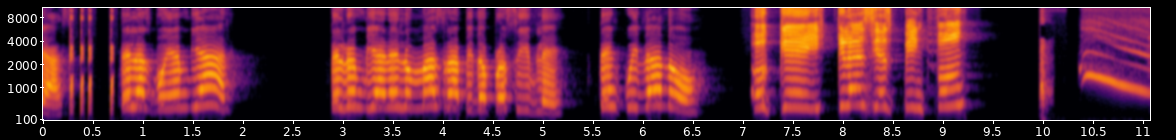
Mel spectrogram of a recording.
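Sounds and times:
high-pitched cartoon voice: 0:07.1 - 0:09.3
falling whistle sound effect: 0:10.4 - 0:11.0.

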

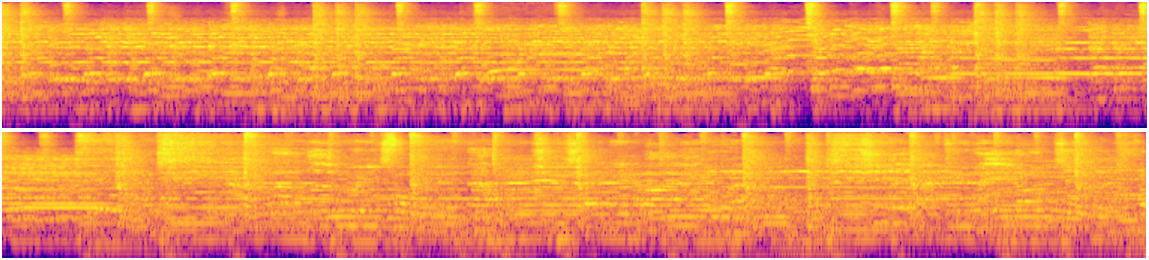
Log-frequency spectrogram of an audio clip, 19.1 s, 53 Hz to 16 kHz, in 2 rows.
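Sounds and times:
drums: 0:00.0 - 0:19.0
electric guitar: 0:00.0 - 0:19.0.

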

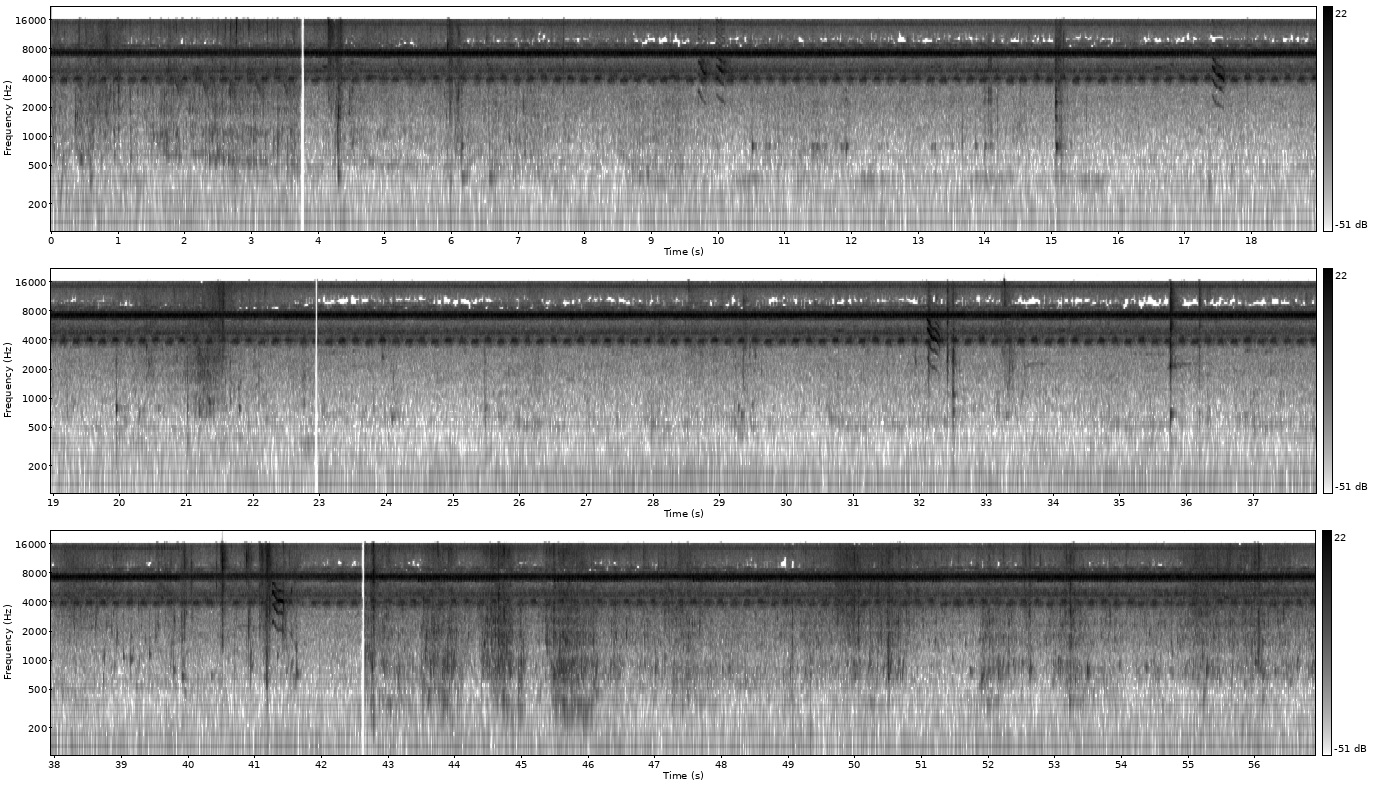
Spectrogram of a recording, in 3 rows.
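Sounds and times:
high-pitched insect buzz: 0:41.1 - 0:41.6.

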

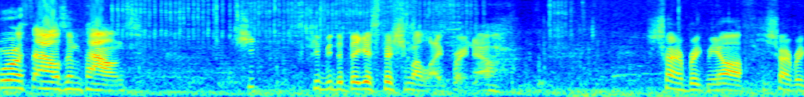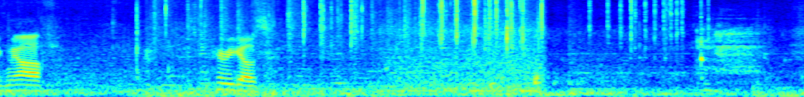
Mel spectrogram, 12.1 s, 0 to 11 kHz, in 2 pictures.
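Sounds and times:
fishing reel clicking: 0:00.6 - 0:04.5, 0:08.2 - 0:11.5.

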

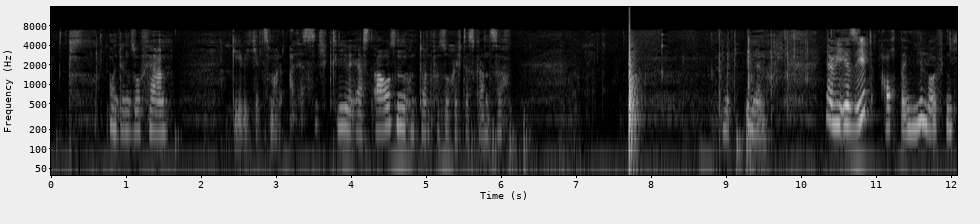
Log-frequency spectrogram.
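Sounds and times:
quiet handling noise: 0:00.0 - 0:10.2.

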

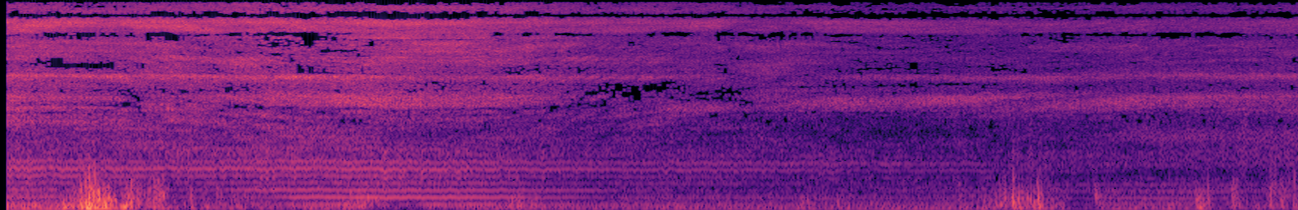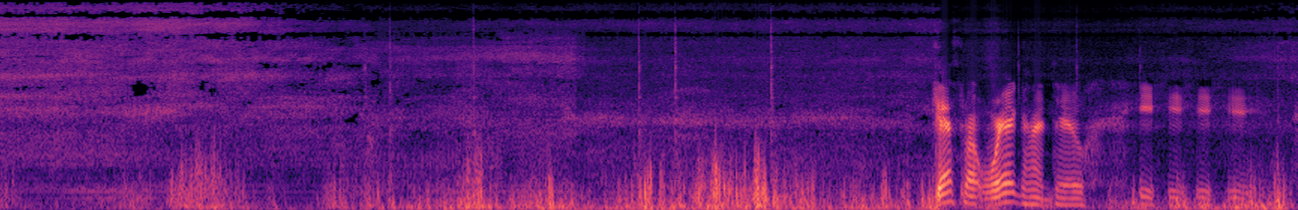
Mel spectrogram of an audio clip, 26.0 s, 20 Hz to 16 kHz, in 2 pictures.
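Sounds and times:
wind buffeting microphone: 0:00.3 - 0:02.3, 0:09.8 - 0:11.1, 0:14.1 - 0:25.9.

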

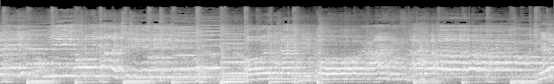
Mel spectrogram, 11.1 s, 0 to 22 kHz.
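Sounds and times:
amplified backing music: 0:00.0 - 0:11.0
woman singing into microphone: 0:00.0 - 0:11.0.

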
